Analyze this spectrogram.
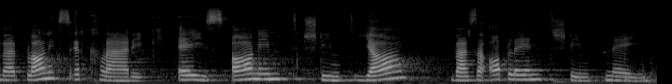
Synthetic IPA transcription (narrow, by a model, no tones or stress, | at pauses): væːɾplɑːnɪksɛɾkʰχlæːɾɪk | ɛɪsʔɑːnɪmtʃtɪmtjɑː | væːɾsəʔɑb̥leːntʃtɪmtnɛɪ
